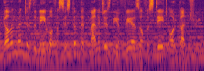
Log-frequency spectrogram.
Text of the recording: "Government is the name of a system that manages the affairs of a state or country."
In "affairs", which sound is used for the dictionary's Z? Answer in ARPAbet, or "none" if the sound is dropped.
Z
